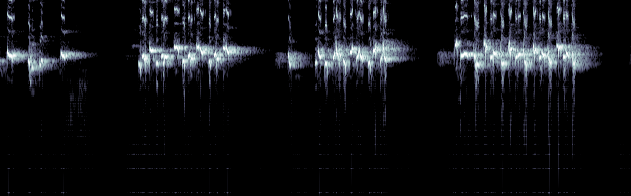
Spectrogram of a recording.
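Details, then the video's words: Sooty-headed bulbul lure song in bursts: fast chattering runs of bright whistled notes lasting about a second, separated by short silences, with a few single whistles before the first burst. "SUARA trucukan gacor RAJA PIKAT tarung ropel panjang"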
